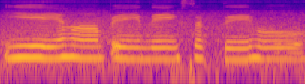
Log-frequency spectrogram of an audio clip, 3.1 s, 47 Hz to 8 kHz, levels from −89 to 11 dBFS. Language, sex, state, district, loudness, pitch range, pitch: Hindi, female, Haryana, Jhajjar, -14 LUFS, 220-235 Hz, 230 Hz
